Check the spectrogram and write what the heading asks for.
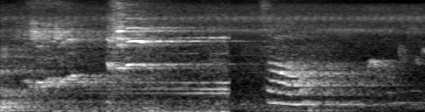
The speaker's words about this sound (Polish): Radośnie podśpiewują ptaszki.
